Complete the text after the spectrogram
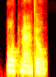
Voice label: "portmanteau", Indian; Dictionary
